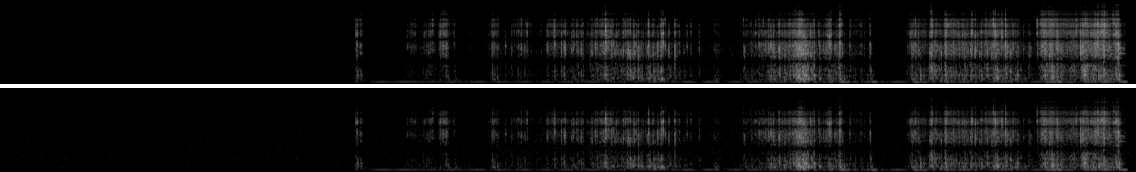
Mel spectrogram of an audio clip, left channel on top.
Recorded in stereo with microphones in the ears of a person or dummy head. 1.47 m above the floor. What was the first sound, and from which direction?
Crumpling, 45° left (ahead or behind).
